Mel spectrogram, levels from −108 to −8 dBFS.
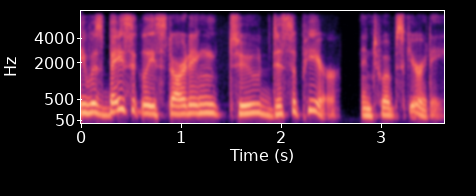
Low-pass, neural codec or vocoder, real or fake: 7.2 kHz; none; real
